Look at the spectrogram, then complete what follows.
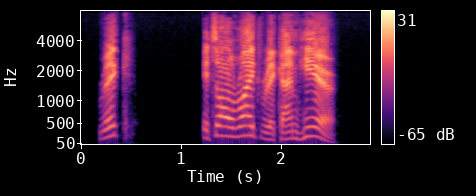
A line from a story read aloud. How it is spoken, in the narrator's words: Jill called out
